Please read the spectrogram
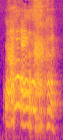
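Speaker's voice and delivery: very loud, high fake wail; hammed-up bawling cry; demonstrated wailing. Shown as a demonstration. Showing her crying level for Falcon, loud wailing. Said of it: "my crying level. I'll show you".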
